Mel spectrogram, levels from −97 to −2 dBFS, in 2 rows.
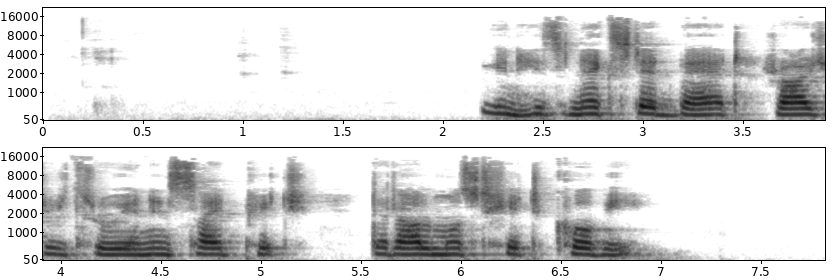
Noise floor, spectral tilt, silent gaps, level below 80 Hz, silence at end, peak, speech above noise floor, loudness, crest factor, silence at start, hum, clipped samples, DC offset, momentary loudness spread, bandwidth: -84 dBFS; -4.5 dB/octave; none; -58 dBFS; 0.9 s; -4 dBFS; 65 dB; -19 LUFS; 18 dB; 2.2 s; none; under 0.1%; under 0.1%; 10 LU; 16 kHz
